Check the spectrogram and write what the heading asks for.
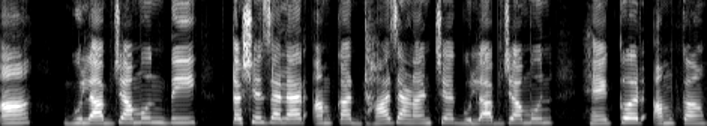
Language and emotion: Goan Konkani, neutral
